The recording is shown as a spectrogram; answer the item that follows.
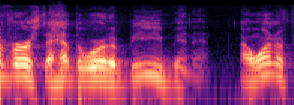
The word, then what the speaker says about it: Abib: This is Abib. The Hebrew people say Aviv. They spell it A-V-I-V, Aviv. But I'm English, and I got a King James Bible. It's Abib.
